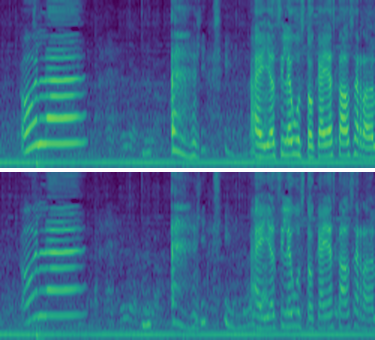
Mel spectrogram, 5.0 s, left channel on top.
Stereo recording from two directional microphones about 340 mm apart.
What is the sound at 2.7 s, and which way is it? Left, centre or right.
Speech, centre.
